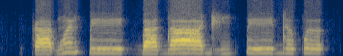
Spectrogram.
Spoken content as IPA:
ka˨ɡʷɛ̃˦k͡peː˧ ɡ͡ba˧daː˦d͡ʒi˧k͡peː˦ də˦pə˦

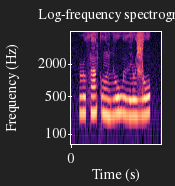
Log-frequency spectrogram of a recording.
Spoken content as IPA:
ɭuθãk ðõʎo wʉðiɹʑo

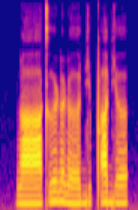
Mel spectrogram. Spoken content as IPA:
ɳaːkʼɯː ɳɛɳəː bʲɯpʼabʲəː

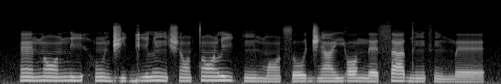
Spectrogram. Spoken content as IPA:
ɛ̃˧nɔ̃˧ni˧ hũ˧ d͡ʒi˨ɡi˨˦lĩ˦˨ʃɔ̃˧ tɔ̃˦li˦˨kĩ˨ mɔ̃˨ so˨˦d͡ʒã˦jɔ˦nɛ˧ sa˦ dĩ˦sĩ˧ mɛ˨

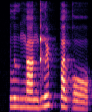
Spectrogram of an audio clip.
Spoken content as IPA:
lɯŋaːŋ ɖʱɯɭpːal ɡɔ

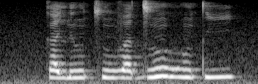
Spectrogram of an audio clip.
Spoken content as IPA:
kalʲɾũ t͡sũvad͡zõ ɦõti

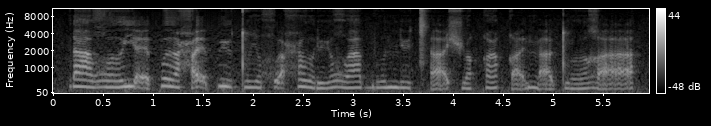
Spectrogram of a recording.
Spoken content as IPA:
ɾa˧˩ʁʷɤ˨˩˦ jɛ̰˧˩pəː˥˩ħɛ̰˥˩py˥˩ tʷi˧˩χʷə̰˥˩ħʊː˥˩ ɾy˨˩˦ʁʷa˨˦bu˨˦ ny˧˩t͡sʼa̰˨˩˦ʃʊ˨˩˦qy˨˦ qɛ̰˨˩˦ŋa̰˨˦tʷɤː˨˩˦ ʁa̰˦˥

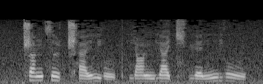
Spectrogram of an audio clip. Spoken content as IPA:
ʈ͡ʂɑ˥ŋsɹ̩˥˩ʈ͡ʂʰa˧˥ɪ̯ ljo˨˩ʊ̯pʰjɑ˥ŋjä˥ t͡ɕʰɥɛ˧˥nn̪jo˥˩ʊ̯

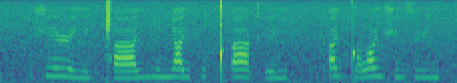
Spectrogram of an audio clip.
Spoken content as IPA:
ʃɪː˦ ɭe˨lʲ ə˨lʲǁaː˨˦lʲ ʎə˦ ɲaː˦lʲfɪ˦ ǃʼaː˦kʼɪ˧lʲ | kʼa˦lʲɡ͡ǃə˧lˠɘː˦lʲ ʃɪ˧lʲsy˧lʲ

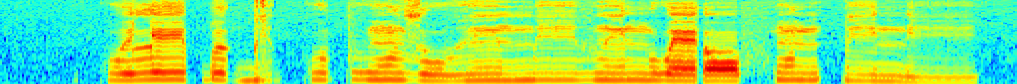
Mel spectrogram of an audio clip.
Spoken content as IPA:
kʷe˨˦le˦ ɓə˧ɡ͡bi˨kʷe˦pvũ˦ zu˧ɣĩ˦ miː˦vĩ˦n wɛ˦ ɾɔ˦ fũ˦nk͡pi˧ niː˨

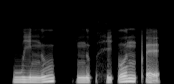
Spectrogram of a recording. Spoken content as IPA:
winu | nuʔhiʔonpʼɛ

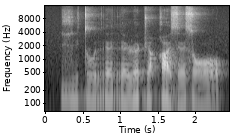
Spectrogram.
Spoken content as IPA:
ɣitʊ rɛrɛɭəʈi qɛzɛ zɔ

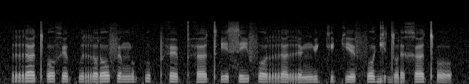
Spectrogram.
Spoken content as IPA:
rœtʼoxø kʷœroɾofø ŋʷœkʷə pʰø pʰœtʼi sifo rœrøŋy kʲəkʲø foɡʲødo ɾəxœtʼo

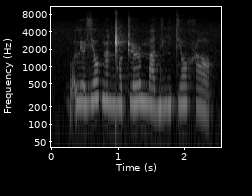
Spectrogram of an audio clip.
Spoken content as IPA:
ɡɔ̰lʲə˞zʲɔɡã ŋ͡ǁɔtʲɭə˞ma dʲũŋtʲɔxɑ

